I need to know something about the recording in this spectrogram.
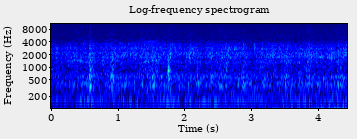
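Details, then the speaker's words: Hotpoint 10 kg NSWM 1043C washing machine draining during rinse with a light laundry load: steady pump rattle, laundry slaps and water swish, no ticking; normal. "so it might have gone a bit faster given that it's only got very little laundry in it the pump is rattling away"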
